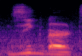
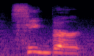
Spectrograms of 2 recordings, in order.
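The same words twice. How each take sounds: First: Siegbert with a German Z sound at the start; Siegbert said as "Ziegbert", German style. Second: Said in the usual way. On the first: Pretend. Streamer calls the viewer Siegbert in a German way. Announcing a chat username.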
